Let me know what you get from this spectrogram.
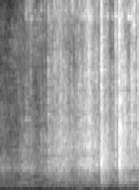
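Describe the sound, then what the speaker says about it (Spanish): Coins slide and clatter in an arcade coin pusher machine, a bright metallic jingle building to a couple of sharper drops near the end, close and fairly loud. "Monedas resbalando bien y bonito."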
